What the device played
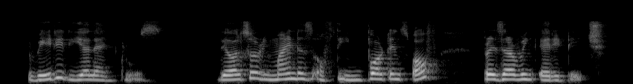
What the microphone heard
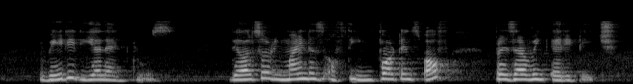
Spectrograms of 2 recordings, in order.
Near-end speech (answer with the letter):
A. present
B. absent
B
